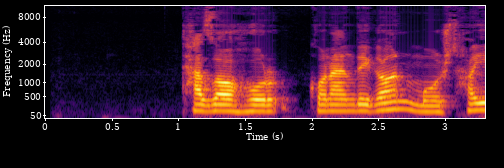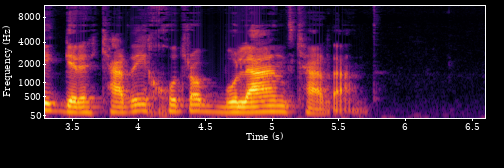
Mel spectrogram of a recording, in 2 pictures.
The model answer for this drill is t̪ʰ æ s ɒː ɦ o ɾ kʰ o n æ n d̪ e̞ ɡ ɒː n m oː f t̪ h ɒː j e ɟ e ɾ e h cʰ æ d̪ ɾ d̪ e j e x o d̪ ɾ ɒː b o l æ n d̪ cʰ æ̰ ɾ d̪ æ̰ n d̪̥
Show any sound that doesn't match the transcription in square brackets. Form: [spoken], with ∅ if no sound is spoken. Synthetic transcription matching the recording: t̪ʰ æ [z] ɒː ɦ o ɾ kʰ o n æ n d̪ e̞ ɡ ɒː n m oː [ʃ] t̪ h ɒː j e ɟ e ɾ e h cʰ æ [∅] ɾ d̪ e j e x o d̪ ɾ ɒː b o l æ n d̪ cʰ æ̰ ɾ d̪ æ̰ n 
